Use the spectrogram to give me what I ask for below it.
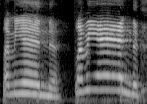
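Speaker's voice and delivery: acted plea building to a yell; mock screaming cry. Streamer voicing a child at a burning orphanage, mock desperate scream. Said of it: "he's, like, screaming and crying".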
